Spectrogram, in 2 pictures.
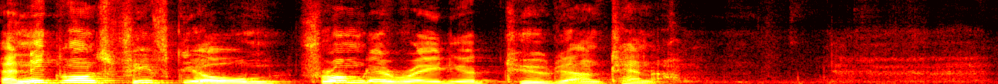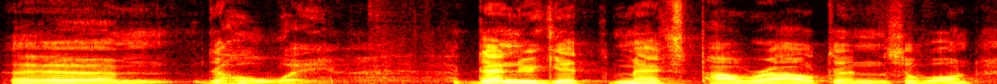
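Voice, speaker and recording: Speaking in a fairly high pitch, a man uses lively intonation and leaves long, frequent pauses. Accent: Swedish. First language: Swedish. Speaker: ham radio operator streamer. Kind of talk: casual live stream talk. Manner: halting, many fillers.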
